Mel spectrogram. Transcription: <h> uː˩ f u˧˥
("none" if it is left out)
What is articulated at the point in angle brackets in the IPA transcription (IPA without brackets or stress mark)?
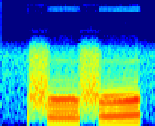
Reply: f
